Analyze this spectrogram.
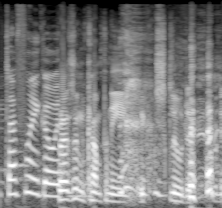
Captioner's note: laughing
